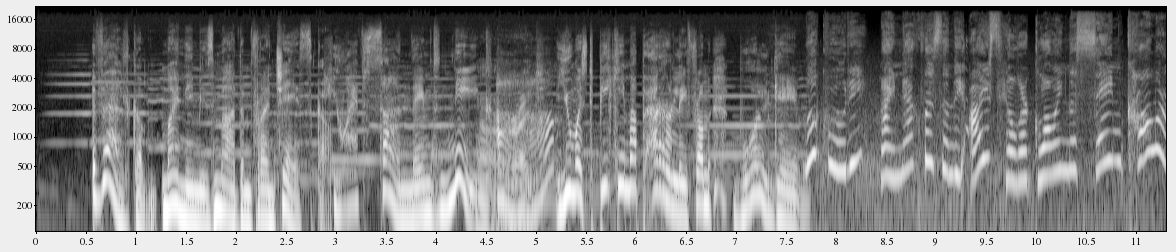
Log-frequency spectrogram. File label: Character Voices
